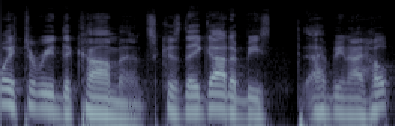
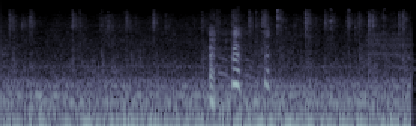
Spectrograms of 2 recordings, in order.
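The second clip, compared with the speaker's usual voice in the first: laughing; 6 dB quieter than usual. Real, not acted. Reacting to deposition.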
